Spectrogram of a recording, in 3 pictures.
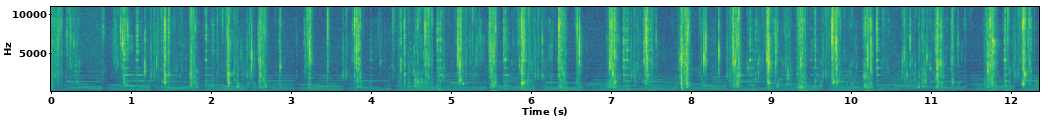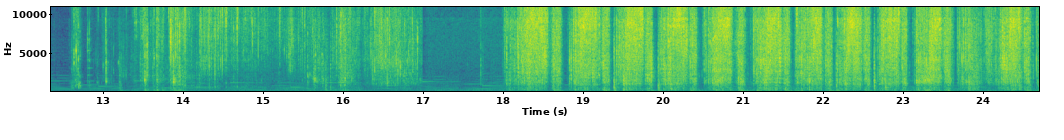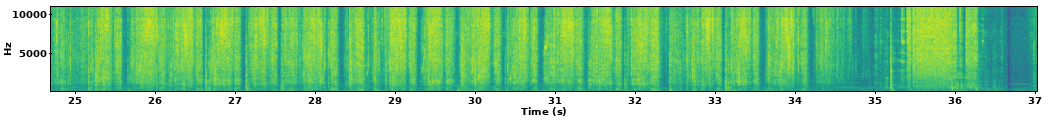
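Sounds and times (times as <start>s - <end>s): crunchy slime being squeezed: 13.4s - 17.0s, 18.0s - 34.6s.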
